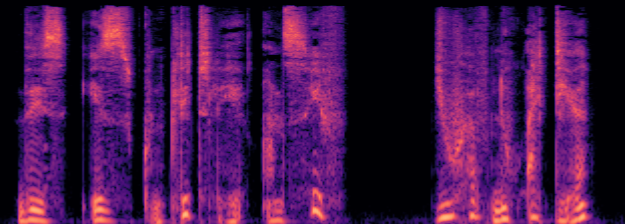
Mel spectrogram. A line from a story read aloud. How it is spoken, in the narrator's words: Cutter stands over her and says in a tight voice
